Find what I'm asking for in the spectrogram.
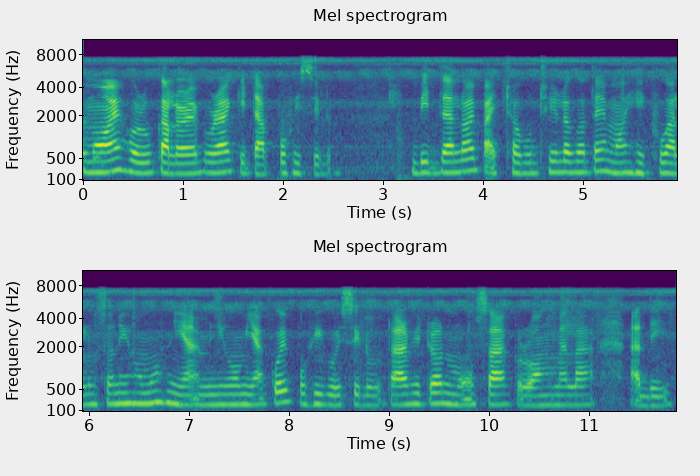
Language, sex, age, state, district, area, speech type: Assamese, female, 30-45, Assam, Jorhat, urban, spontaneous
